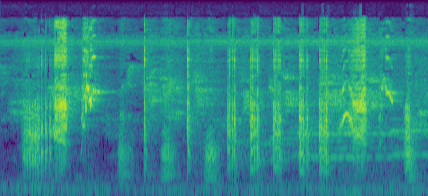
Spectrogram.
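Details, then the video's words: Indonesian black-winged mynas, a group of young birds: quick series of harsh, clipped chack notes about four per second, with a few thin squeaky whistles on top. "Masteran Jalak Kebo Bahan - Jalak Kebo Ombyokan - Kicauan Burung Jalak Kebo Indonesia"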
